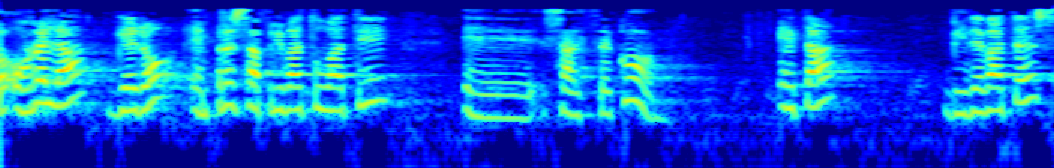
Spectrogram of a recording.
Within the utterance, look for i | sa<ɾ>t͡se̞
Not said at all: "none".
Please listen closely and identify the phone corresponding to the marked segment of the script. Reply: l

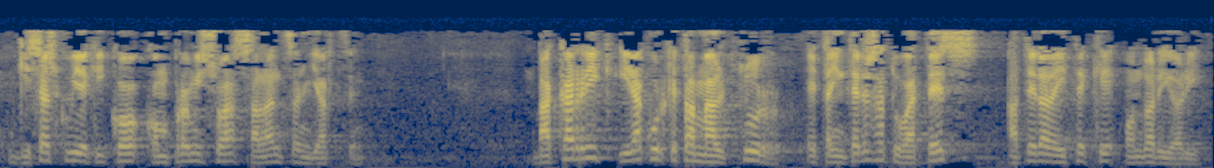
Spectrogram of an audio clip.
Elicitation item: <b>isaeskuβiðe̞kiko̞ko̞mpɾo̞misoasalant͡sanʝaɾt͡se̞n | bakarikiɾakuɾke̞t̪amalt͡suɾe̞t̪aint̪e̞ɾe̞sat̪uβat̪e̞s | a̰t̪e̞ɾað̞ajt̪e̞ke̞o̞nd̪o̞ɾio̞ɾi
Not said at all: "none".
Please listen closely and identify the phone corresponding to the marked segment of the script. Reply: ɡ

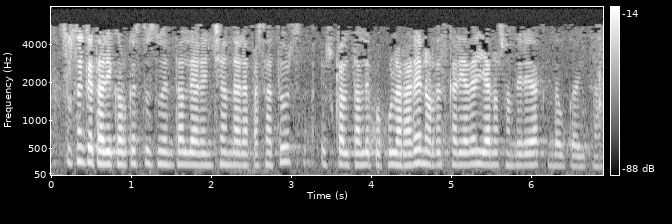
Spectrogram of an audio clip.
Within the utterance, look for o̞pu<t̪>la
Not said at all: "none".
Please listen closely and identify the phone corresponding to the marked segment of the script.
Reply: none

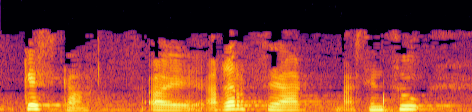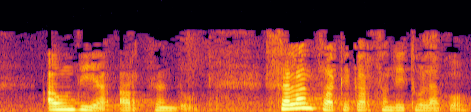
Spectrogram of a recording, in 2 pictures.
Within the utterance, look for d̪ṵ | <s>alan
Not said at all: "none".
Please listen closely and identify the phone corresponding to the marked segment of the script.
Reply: s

